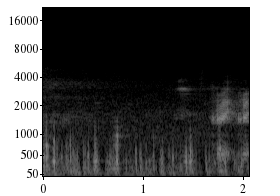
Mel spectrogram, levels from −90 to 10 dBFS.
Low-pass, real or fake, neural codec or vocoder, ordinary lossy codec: 5.4 kHz; real; none; none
